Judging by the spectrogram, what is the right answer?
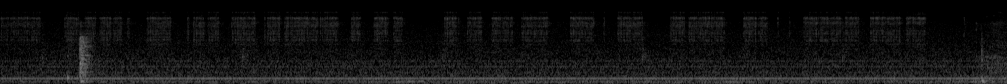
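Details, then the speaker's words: Kodak Retina IIIc Synchro-Compur shutter self-timer (delay action) run down by hand before cleaning: faint, uneven ticking that stalls and restarts, very hesitant; sticky escapement needing naphtha cleaning. "If I pull back this little lever here, that's what the internal cocking ring would act on. You can hear that running down. It's very hesitant."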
